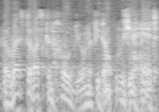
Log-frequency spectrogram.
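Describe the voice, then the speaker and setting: An actor playing a steady, commanding leader of a frightened climbing party in an old-time radio drama, giving firm instructions. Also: male voice, very deep voice, very fast. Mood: calm, instructing. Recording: dull, noisy old radio broadcast.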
